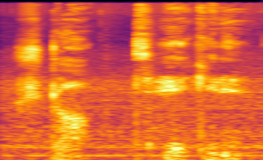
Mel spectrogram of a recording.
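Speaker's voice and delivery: slow whispered command. Retold or imitated. Whispering the voices' command to stop his meds. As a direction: hiss it softly like a secret order. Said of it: "they're trying to say".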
